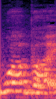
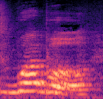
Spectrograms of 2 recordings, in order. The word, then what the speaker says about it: Wubble: excuse me fine internet it is not Wubba it is wubble it's wubble I've been pronouncing it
